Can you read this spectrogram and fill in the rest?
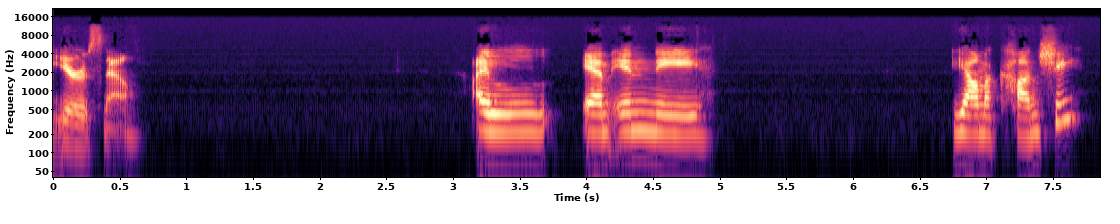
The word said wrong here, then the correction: Yamanashi: Yamanashi. – Apologies, the interpreter mispronounced. Yamanashi province near Tokyo.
